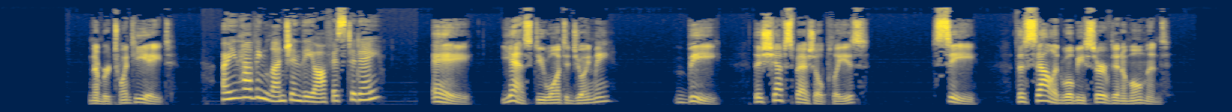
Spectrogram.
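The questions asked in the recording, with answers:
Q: Are you having lunch in the office today?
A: A: Yes, do you want to join me?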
